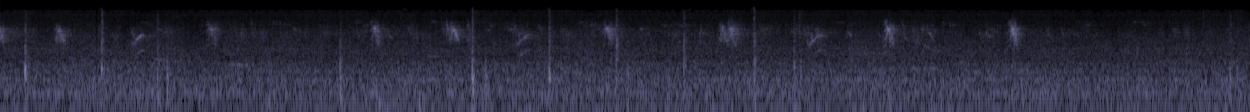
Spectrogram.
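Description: Faint birds chirping: short high chirps scattered about once a second over a low steady hiss.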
